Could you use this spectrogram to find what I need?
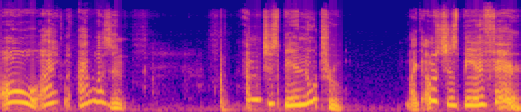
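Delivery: very high, acted, butter-wouldn't-melt innocence. Imitating how she says things so they sound innocent: imitating an innocent-sounding tone. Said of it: "it sounds innocent".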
